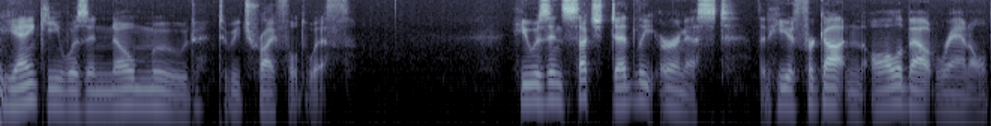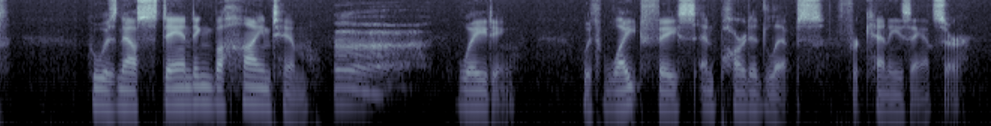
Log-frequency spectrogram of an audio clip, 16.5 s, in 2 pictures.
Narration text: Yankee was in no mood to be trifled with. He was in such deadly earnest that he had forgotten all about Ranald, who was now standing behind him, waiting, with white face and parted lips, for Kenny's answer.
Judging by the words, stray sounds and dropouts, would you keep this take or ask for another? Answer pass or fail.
fail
